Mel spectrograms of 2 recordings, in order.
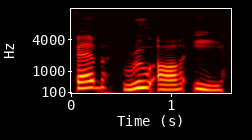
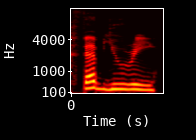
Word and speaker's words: February: Many learners try to say every syllable clearly, pronouncing it as Feb-ru-ar-e. But in British English, we usually simplify this word, dropping the first R sound. The most common pronunciation is February.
